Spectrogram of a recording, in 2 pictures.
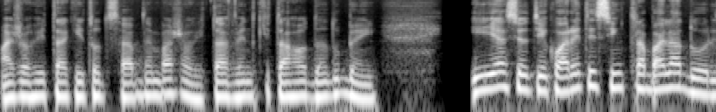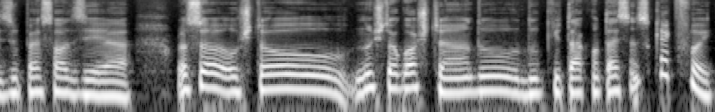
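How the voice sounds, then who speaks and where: Fairly high-pitched man's voice, dark and mellow, with ordinary pitch variation at a fairly quick pace, dry and close with no echo, in a very clean recording with a silent background. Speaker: professor and labor law guest. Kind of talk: podcast discussion. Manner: fast.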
